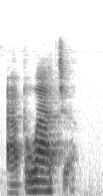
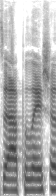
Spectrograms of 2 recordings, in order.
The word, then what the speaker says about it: Appalachia: And I find it so interesting that even 100 miles outside of here, people don't know how to, we pronounce Appalachia.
